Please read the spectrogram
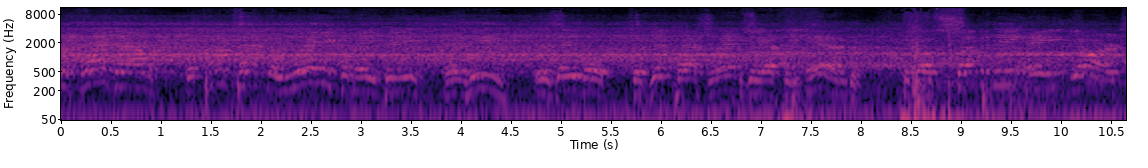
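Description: NFL game broadcast playing quietly: commentators calling the play over steady stadium crowd noise, with a couple of knocks near the end.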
